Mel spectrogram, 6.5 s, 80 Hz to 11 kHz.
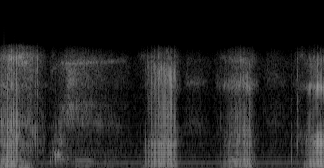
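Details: Adult man (a father) snoring: loud, rough snores on each breath in, about 20 a minute, with quieter breathing between them.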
